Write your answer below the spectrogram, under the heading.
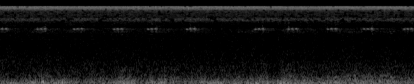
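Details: High, clipped cricket chirps, roughly eleven in four seconds, with a short gap midway, over a light breeze in summer countryside by a golden wheat field.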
